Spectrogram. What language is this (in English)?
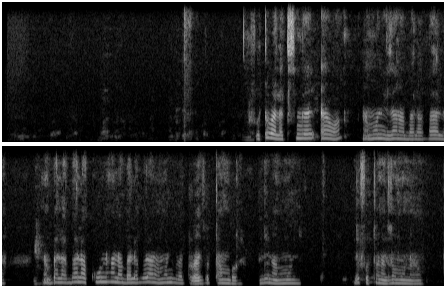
Lingala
